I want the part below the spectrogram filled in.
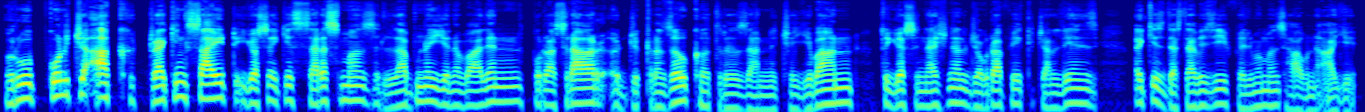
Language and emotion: Kashmiri, neutral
